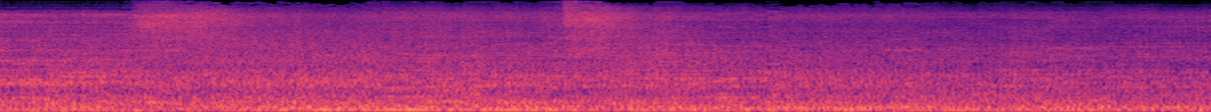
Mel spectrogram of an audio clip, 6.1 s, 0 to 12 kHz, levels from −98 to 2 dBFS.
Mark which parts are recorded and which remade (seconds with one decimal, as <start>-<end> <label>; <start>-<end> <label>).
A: 0.0-0.9 remade; 0.9-1.9 recorded; 1.9-3.9 remade; 3.9-4.6 recorded; 4.6-6.1 remade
